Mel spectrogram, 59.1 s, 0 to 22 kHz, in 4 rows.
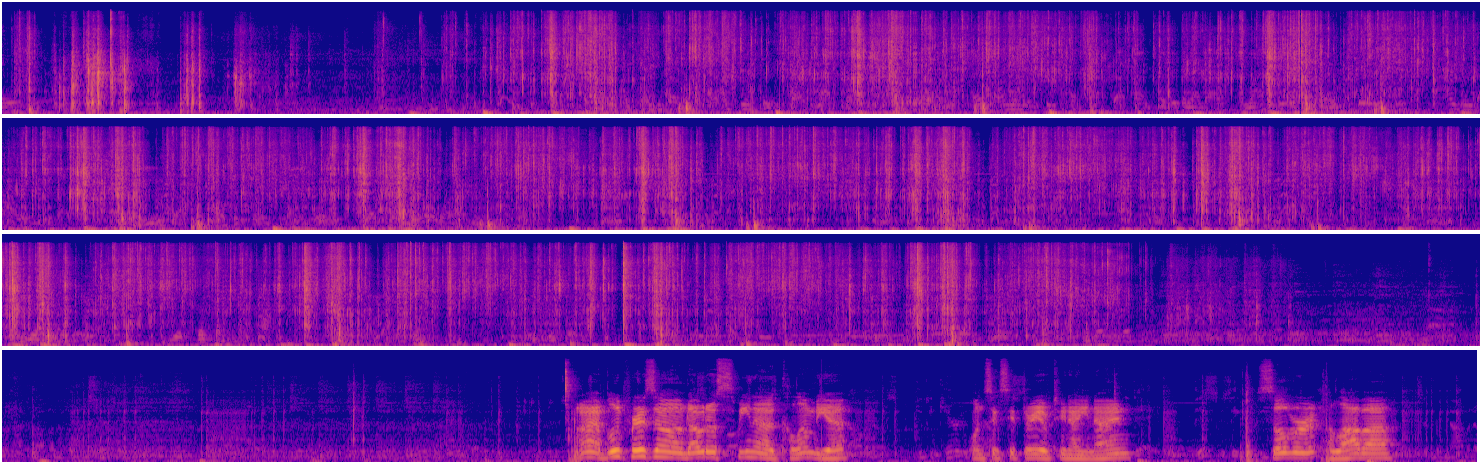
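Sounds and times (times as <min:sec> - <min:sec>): plastic wrapper crinkling: 0:00.0 - 0:42.5, 0:55.4 - 0:58.9.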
